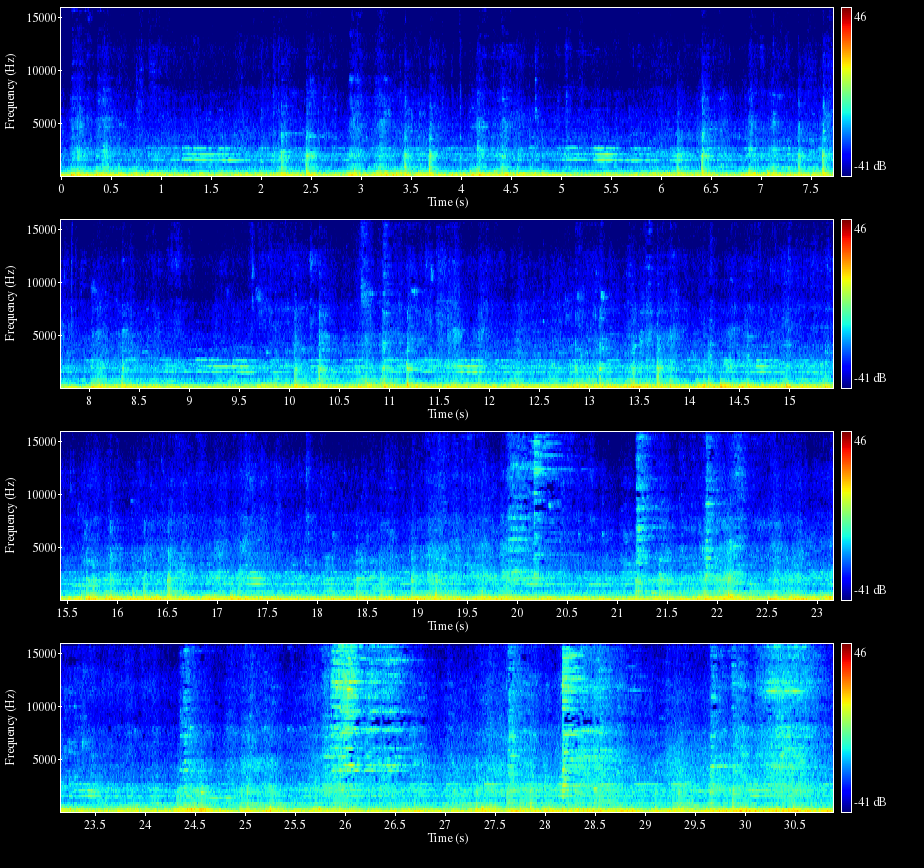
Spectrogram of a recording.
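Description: Freight cars of a manifest train rolling past (boxcars, covered hoppers and tank cars): a steady rumble of steel wheels on rail with clickety-clack over the joints. Short, faint wheel squeals come in the first half, and sharper clicks come later on.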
